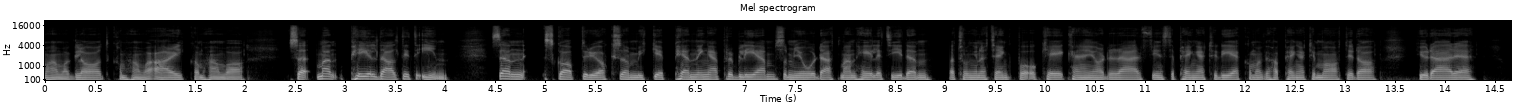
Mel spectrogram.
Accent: Visby, Gotland, Sweden; Jag växte upp först i Visby och sen så när jag var 9 så flyttade vi ut till landet. Det var egentligen bara en mil ifrån Visby

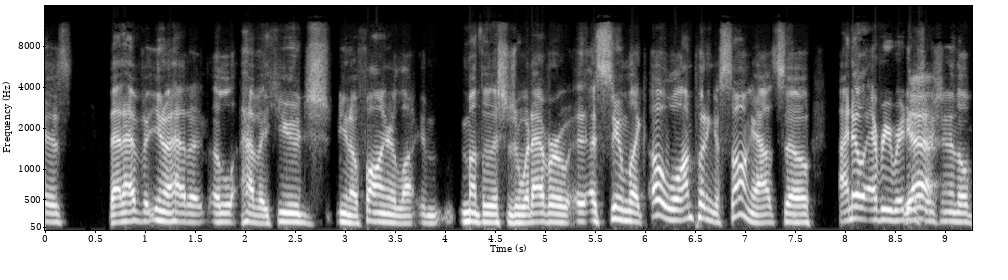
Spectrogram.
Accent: San Diego, California, United States; now in Nashville, United States; Actually, I'm in Nashville now, but I'm originally from San Diego

